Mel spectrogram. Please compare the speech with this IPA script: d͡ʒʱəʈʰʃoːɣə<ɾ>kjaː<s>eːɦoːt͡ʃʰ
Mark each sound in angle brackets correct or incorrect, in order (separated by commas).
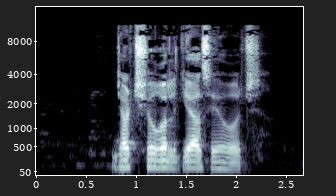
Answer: incorrect, correct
